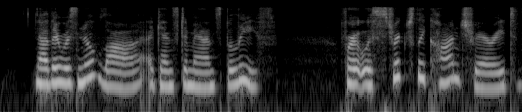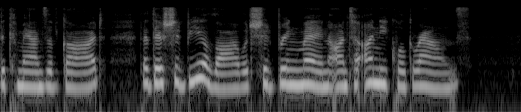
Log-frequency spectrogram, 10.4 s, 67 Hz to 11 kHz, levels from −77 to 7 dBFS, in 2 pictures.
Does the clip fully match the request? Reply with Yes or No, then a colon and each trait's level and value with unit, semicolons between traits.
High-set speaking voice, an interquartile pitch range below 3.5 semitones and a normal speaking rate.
Yes: high, 225 Hz; average, 2.8 semitones; average, 195 wpm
